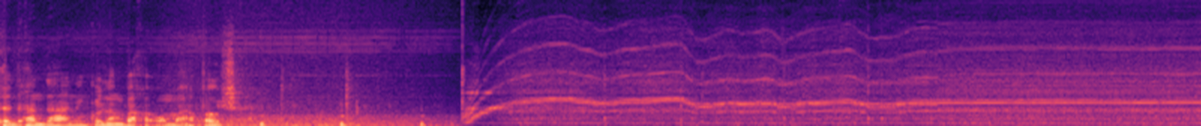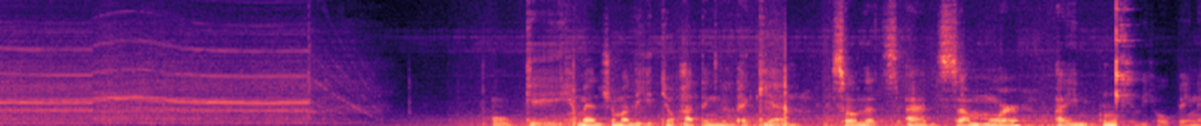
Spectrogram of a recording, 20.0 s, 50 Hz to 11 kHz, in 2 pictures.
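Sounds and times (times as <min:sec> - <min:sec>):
electric mixer whining: 0:03.8 - 0:13.3.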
